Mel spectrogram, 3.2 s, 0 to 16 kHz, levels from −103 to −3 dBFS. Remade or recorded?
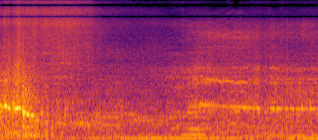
remade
